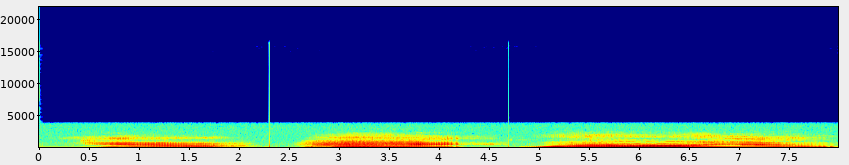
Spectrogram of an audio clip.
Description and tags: Groaning sound. Recorded With Realtek High Definition Audio Headset. Edited with Audacity.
